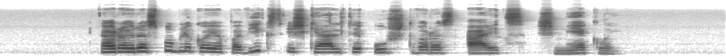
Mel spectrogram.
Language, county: Lithuanian, Kaunas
